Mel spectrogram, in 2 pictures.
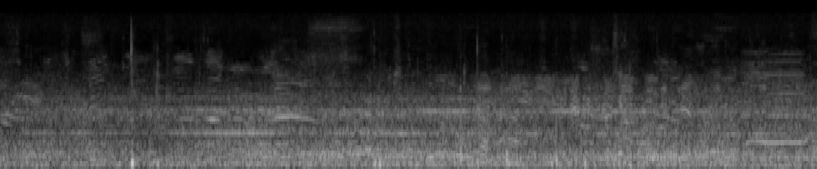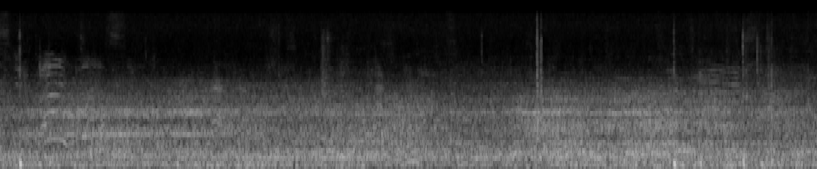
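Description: A football is kicked with dull thumps outdoors.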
